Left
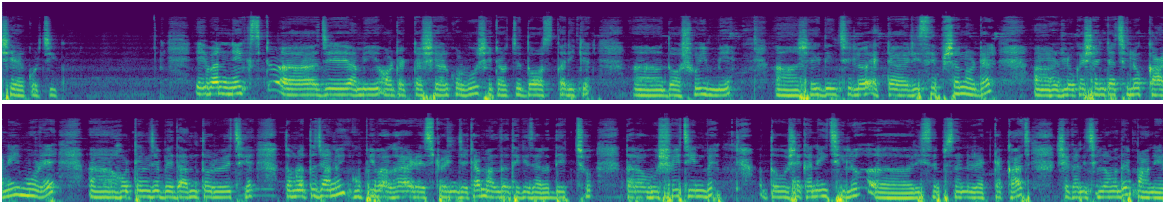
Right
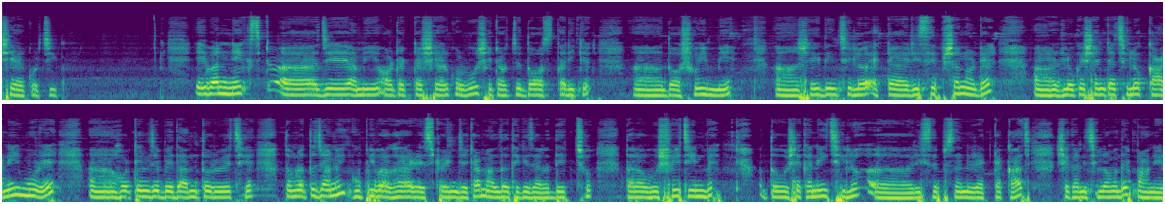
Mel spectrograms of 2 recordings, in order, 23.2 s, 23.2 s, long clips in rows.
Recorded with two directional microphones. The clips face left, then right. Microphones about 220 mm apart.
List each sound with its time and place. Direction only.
0.0 s speech: 35° right (ahead or behind)
1.9 s speech: 35° right (ahead or behind)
